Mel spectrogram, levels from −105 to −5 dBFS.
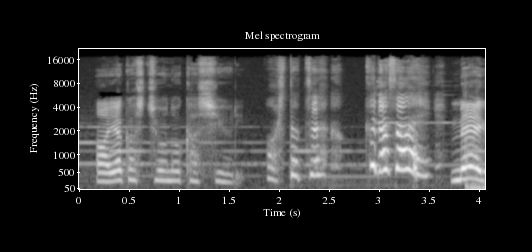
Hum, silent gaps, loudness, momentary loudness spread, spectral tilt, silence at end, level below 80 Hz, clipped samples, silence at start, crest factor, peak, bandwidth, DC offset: none; none; -17 LUFS; 19 LU; -2 dB/octave; 0 s; -48 dBFS; under 0.1%; 0 s; 18 dB; 0 dBFS; 18 kHz; under 0.1%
